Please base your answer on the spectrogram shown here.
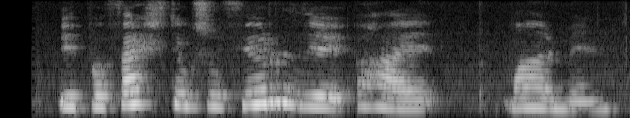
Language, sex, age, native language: Icelandic, male, 12, Icelandic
